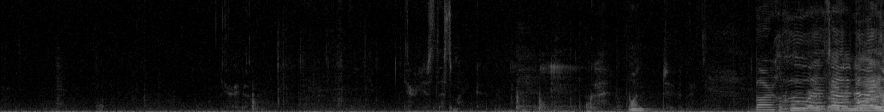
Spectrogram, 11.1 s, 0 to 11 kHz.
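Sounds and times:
faint whispered speech: 5.0 - 6.0.

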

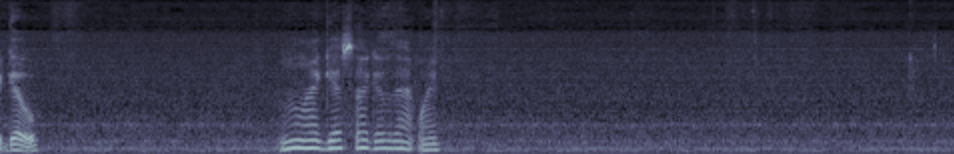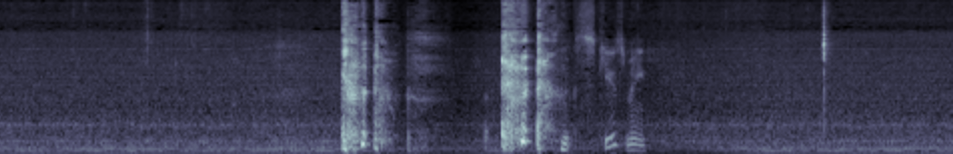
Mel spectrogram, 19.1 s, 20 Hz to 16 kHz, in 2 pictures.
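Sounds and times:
low background hum: 0.0 - 19.0
woman coughing: 12.9 - 15.3.

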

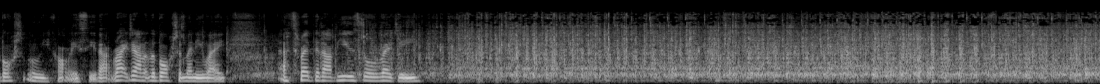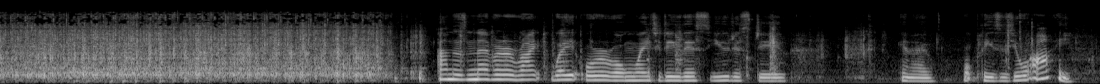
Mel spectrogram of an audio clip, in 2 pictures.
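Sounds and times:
sewing machine stitching: 1.2 - 15.3.

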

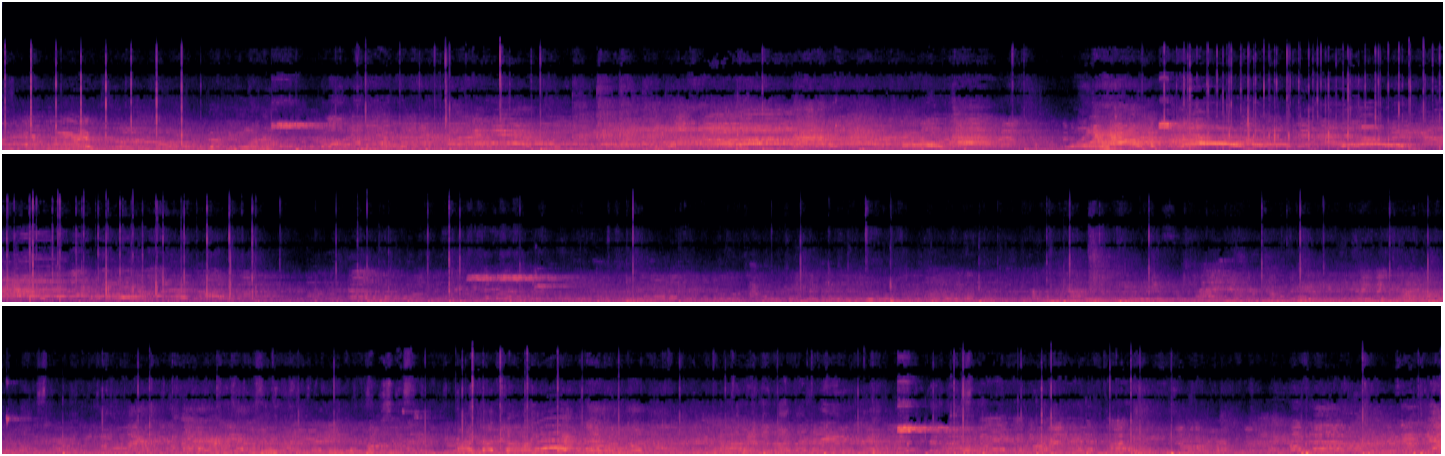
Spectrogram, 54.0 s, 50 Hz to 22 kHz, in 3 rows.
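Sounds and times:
voices of players and spectators: 0.0 - 54.0
high referee's whistle: 3.3 - 4.0, 23.8 - 25.2, 47.2 - 48.1.

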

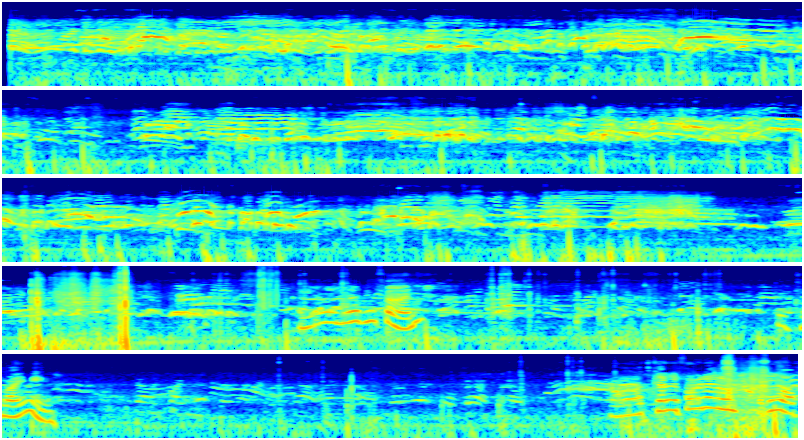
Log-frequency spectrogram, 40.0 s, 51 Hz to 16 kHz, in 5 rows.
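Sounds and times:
children shouting and squealing: 0.1 - 39.9.

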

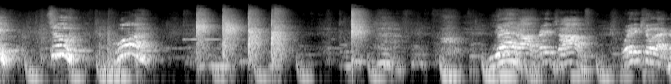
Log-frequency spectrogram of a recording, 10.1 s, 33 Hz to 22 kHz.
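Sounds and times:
background music: 0.0 - 10.0
hand claps: 2.8 - 4.6, 5.2 - 5.6.

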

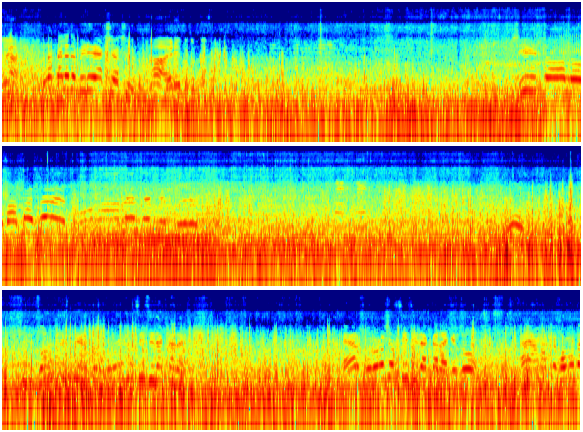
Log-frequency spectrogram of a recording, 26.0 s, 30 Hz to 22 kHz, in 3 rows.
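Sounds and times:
motorcycle engine hum: 0.0 - 26.0
wind rushing over microphone: 0.0 - 26.0.

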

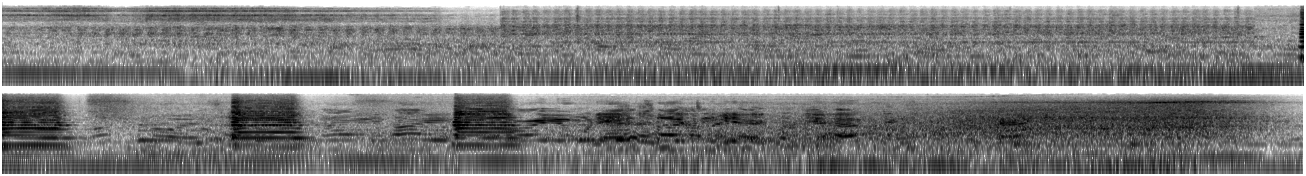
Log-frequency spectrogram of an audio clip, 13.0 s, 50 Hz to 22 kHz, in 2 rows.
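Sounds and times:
bus engine idling: 0.0 - 13.0
bus horn blasts: 6.3 - 11.2.

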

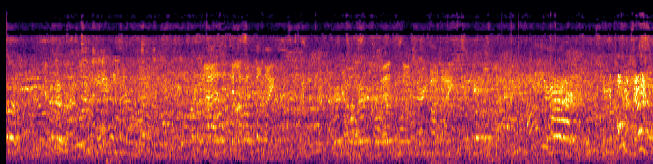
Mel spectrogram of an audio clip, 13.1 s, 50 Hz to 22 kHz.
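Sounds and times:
crowd chatter: 0.1 - 13.0.

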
